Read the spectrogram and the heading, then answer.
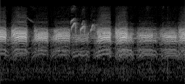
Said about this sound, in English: A frantic cacophony of loud, rapid bird calls tells other birds nearby there's a predator on the prowl. Mobbing, it's called, as birds clamor and dart back and forth at the threat.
